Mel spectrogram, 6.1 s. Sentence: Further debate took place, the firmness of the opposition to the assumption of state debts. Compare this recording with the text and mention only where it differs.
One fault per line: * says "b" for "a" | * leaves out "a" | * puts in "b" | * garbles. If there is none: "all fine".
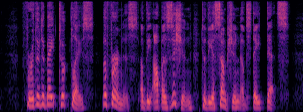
all fine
